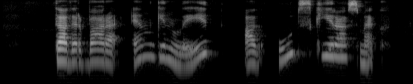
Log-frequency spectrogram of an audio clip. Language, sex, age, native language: Icelandic, female, 40-49, Russian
